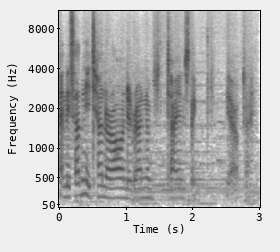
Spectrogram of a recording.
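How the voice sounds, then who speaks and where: Higher-pitched, creaky male game streamer. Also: fairly even intonation, quick pace. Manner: grumbling, talks to himself. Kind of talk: casual live gameplay commentary. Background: game music.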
